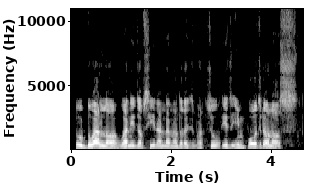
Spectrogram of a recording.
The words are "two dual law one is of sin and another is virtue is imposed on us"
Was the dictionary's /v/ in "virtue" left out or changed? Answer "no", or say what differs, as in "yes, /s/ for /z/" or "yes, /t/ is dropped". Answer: yes, /b/ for /v/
